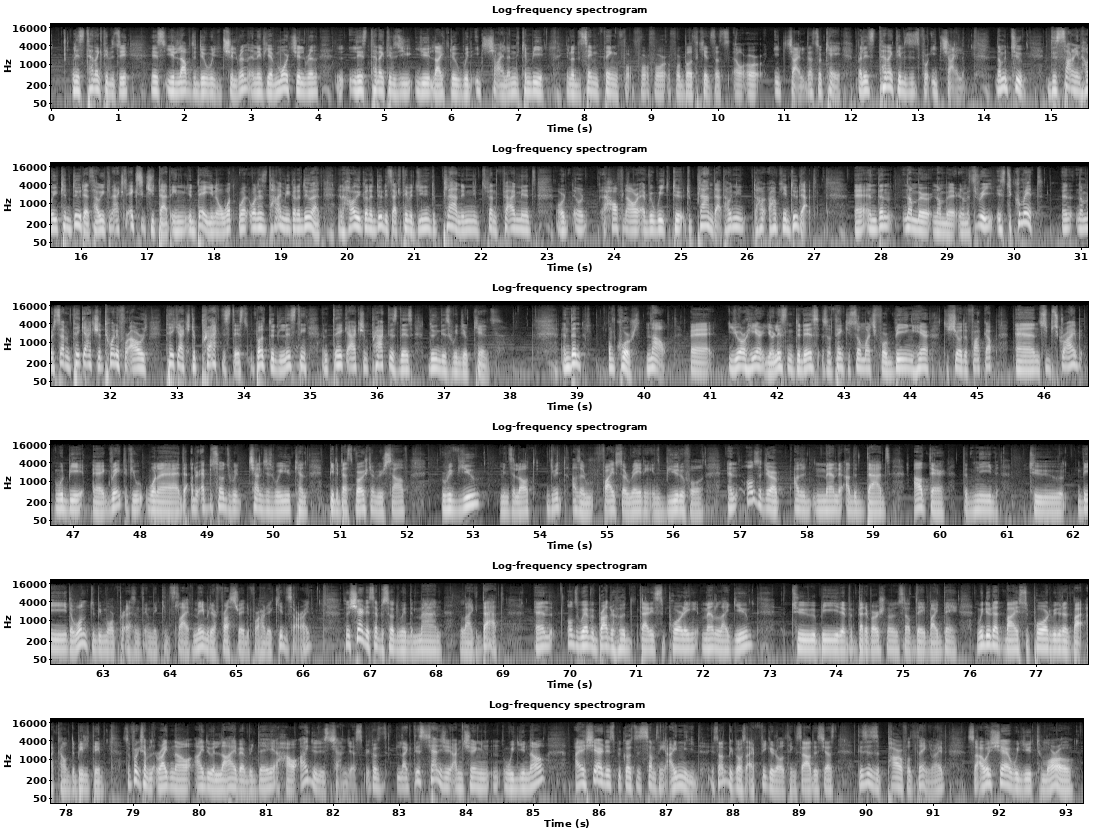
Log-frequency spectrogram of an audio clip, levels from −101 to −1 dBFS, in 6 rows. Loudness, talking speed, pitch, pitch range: -23 LUFS, 230 wpm, 115 Hz, 105-135 Hz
